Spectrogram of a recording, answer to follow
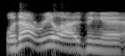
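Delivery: usual speaking voice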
